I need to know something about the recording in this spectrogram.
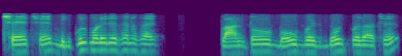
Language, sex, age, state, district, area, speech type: Gujarati, male, 45-60, Gujarat, Ahmedabad, urban, conversation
